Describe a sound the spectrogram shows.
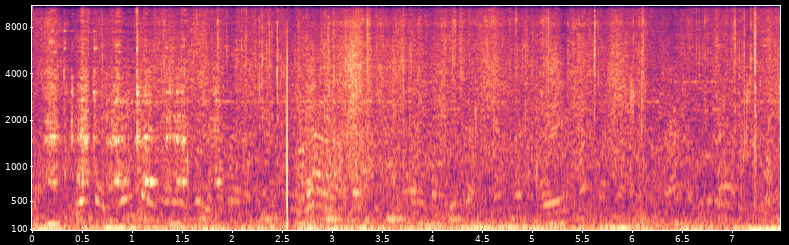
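Adults chatter nearby outdoors.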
